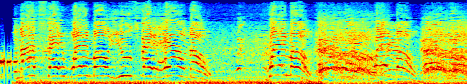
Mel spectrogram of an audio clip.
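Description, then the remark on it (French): A crowd protesting against autonomous cars chants and shouts in loud, rhythmic bursts of many overlapping voices, with a steady low rumble of street traffic underneath throughout. “Euh, donc j'ai assisté au moment de cette audition à une manifestation anti-voiture autonome qui n'avait pas attiré grand monde.”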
